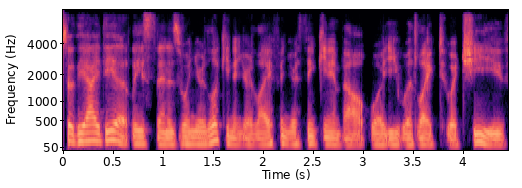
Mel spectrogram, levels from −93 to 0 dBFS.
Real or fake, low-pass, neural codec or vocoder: real; 7.2 kHz; none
